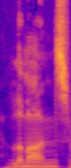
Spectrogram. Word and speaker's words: Le Mans: So the 24-hour Le Mans race, am I saying that correctly? – Well enough.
